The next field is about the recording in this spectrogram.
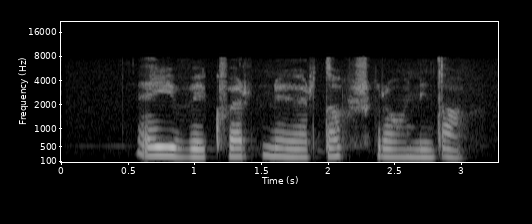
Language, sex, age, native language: Icelandic, female, 12, Icelandic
